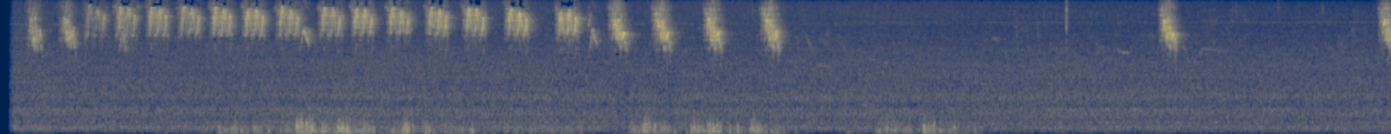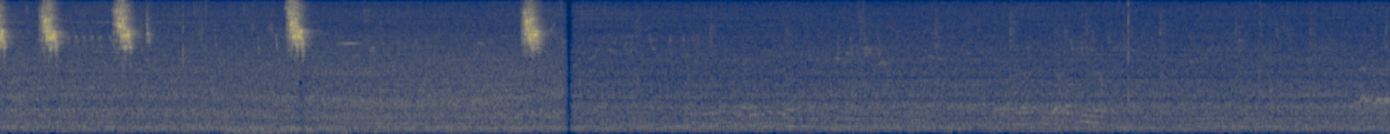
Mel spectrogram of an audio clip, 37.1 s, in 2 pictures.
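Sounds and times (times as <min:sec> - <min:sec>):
bird chirping: 0:00.3 - 0:11.3, 0:13.2 - 0:16.8, 0:17.6 - 0:28.2.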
